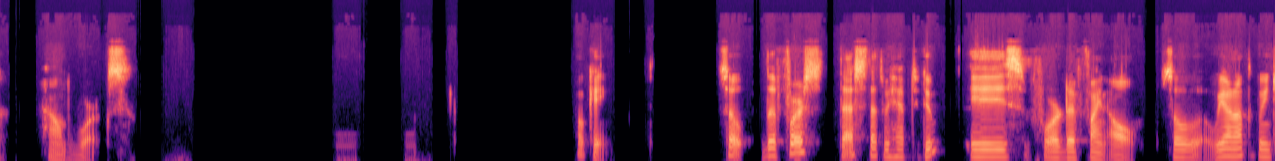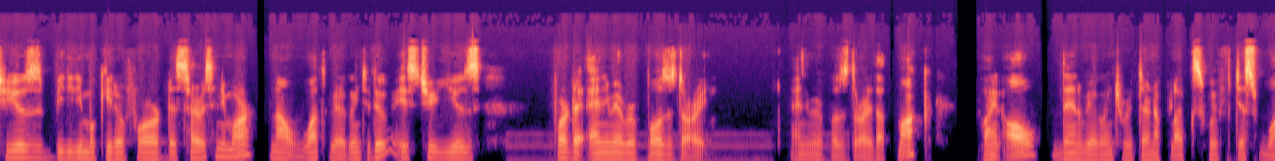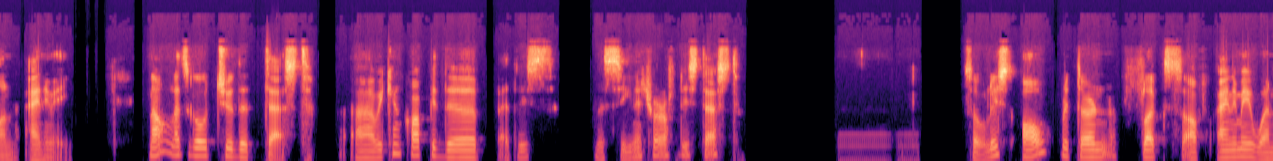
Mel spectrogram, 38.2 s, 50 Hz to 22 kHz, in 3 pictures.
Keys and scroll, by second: 1.6 super+c, 2.1 ctrl+Tab, 4.0 super+v, 18.8 Return, 29.0 ctrl+Tab, 34.5 super+v.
